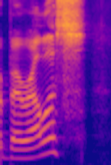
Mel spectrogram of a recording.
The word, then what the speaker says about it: Bareilles: I want to start, before I get too deep in this, by saying for years I had pronounced her name Sarah Bareilles. I thought that was correct. I have since heard several people who should know say Sarah Bareilles, so I'm trying to get used to saying that, and I'm sorry if I'm saying it wrong, but I think that that's correct after years of thinking otherwise.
